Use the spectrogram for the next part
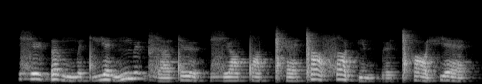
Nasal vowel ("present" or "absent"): present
